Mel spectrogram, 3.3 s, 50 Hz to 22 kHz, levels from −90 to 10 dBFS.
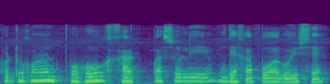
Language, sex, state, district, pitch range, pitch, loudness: Assamese, male, Assam, Sonitpur, 130-155 Hz, 145 Hz, -17 LUFS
